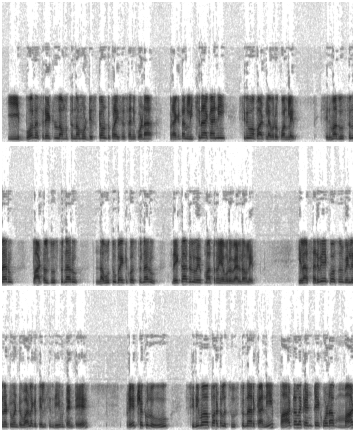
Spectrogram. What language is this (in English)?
Telugu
